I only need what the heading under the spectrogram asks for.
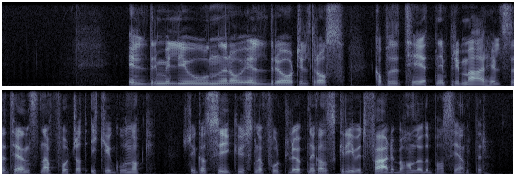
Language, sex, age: Norwegian, male, 18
